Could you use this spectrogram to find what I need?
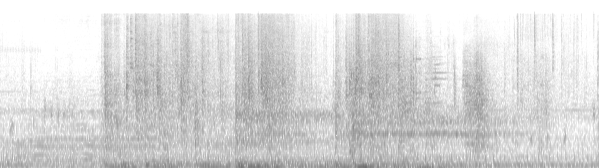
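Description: Someone rummages through a container with a loud rustling.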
